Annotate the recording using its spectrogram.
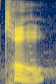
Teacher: or a closest so the sound K is a velar sound it involves the back of your mouth that's its place of articulation and the stopping of air which makes it up closest that's its manner of articulation another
